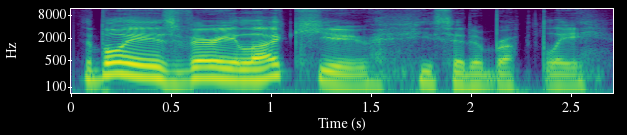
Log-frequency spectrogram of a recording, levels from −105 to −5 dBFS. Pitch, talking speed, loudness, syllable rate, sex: 145 Hz, 200 wpm, -17 LUFS, 4.9 syllables/s, male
